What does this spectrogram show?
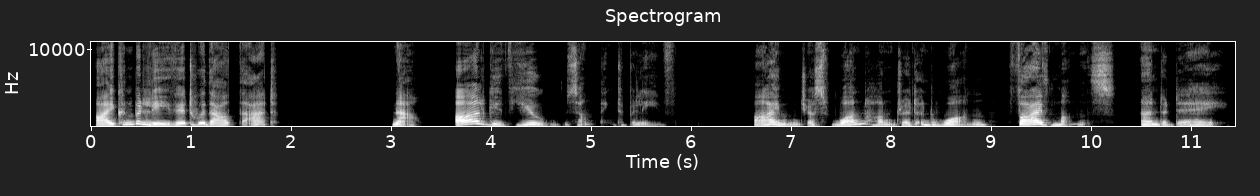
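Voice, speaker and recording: A scatterbrained old queen from a storybook, acted by a woman reader, fretful but very sure of herself. The delivery swoops and dawdles, in a mellow, slightly husky tone. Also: fairly low pitch, sing-song, takes it slowly, no echo, studio quality, heavily acted. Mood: decisive. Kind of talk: storybook character voice.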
